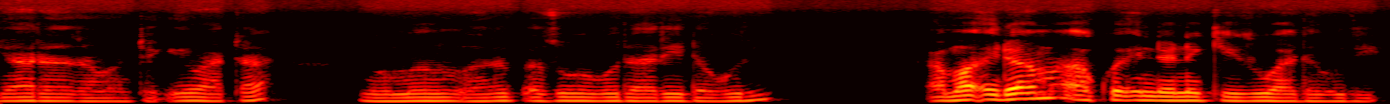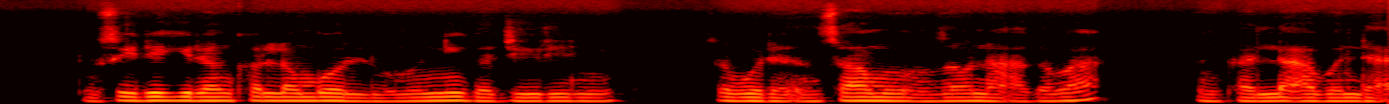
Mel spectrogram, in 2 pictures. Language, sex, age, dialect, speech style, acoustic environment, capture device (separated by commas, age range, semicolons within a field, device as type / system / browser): Hausa, male, 18-24, Nigeria - Katsina, focused, silence, mobile / Linux / Chrome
